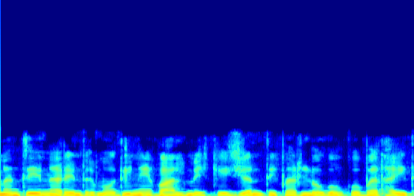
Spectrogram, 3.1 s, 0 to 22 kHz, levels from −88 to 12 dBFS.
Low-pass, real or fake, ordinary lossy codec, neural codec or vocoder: none; fake; none; codec, 16 kHz, 4 kbps, X-Codec, HuBERT features, trained on balanced general audio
